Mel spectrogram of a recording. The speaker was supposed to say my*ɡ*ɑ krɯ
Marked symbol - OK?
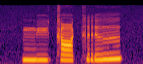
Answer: no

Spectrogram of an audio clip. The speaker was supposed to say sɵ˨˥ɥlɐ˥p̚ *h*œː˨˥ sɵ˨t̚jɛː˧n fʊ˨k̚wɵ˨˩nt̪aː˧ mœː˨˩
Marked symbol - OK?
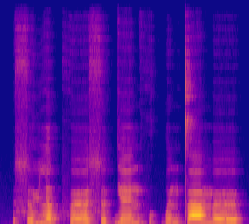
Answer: no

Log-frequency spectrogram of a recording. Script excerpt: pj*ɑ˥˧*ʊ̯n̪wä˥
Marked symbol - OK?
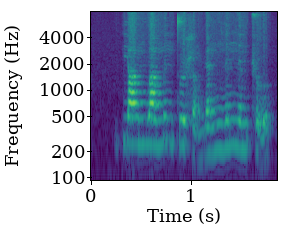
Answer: no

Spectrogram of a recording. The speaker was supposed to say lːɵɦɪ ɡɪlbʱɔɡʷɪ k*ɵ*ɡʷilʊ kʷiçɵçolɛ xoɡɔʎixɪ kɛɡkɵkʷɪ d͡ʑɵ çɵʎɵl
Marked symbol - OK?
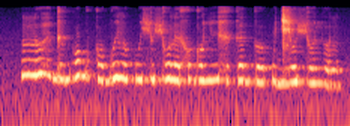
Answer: no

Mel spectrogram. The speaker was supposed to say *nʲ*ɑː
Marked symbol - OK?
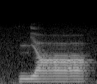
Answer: yes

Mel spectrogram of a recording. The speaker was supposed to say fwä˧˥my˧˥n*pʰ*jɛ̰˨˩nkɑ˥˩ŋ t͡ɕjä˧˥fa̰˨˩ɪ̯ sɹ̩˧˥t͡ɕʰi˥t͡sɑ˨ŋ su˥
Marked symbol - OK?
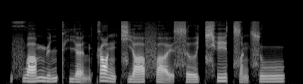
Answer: yes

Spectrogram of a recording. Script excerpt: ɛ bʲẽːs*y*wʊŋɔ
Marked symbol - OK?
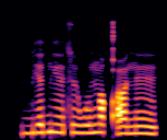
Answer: yes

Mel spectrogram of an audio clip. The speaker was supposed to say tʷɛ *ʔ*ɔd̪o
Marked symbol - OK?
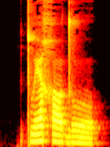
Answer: no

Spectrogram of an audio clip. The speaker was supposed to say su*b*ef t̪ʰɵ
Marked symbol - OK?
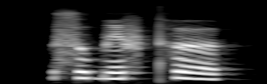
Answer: yes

